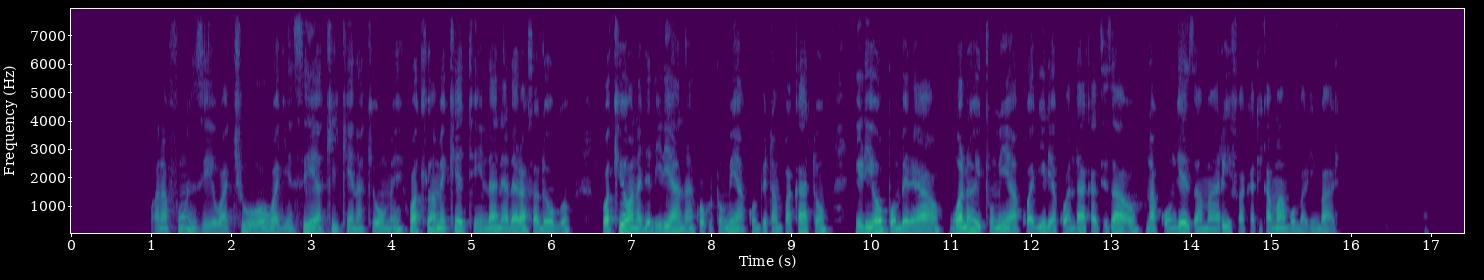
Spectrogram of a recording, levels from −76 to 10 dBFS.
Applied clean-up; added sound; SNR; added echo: none; none; none; none.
